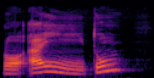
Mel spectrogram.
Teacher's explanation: Betul-betul menaikkan pangkat tengah lidah pada huruf ya. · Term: bacaan lin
